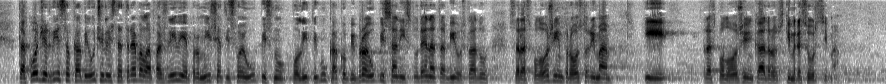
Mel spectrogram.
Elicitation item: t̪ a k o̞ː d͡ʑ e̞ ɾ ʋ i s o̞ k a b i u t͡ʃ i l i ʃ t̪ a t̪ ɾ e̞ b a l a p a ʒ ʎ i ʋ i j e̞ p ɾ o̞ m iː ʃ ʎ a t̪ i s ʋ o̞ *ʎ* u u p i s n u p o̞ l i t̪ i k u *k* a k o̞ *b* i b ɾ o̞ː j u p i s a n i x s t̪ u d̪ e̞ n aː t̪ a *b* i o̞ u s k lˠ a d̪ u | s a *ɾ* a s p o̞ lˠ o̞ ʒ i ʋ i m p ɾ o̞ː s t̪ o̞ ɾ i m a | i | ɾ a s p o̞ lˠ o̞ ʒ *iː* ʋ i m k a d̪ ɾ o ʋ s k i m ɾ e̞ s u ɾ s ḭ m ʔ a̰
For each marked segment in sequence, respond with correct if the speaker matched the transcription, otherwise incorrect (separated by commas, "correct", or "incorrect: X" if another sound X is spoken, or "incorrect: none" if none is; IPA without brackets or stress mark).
incorrect: j, correct, correct, correct, correct, incorrect: i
